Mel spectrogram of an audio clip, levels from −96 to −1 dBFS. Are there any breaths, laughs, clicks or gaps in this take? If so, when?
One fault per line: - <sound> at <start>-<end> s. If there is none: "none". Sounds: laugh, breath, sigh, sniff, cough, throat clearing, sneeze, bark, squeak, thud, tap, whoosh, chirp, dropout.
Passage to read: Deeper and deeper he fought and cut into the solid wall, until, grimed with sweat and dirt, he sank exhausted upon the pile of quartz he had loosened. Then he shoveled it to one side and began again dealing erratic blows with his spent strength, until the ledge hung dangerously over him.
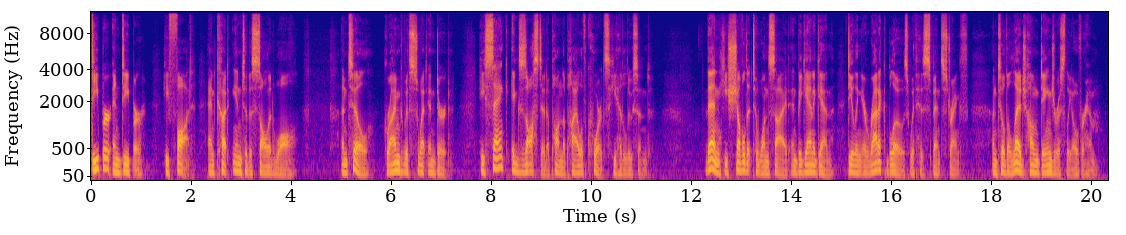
none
